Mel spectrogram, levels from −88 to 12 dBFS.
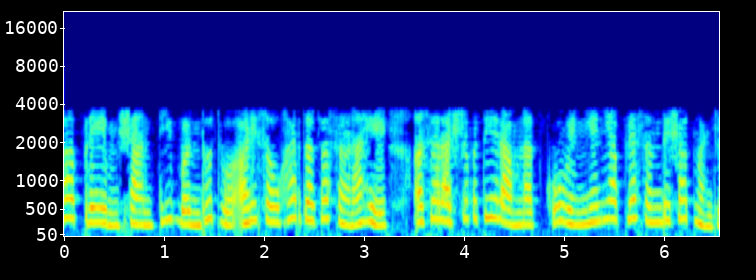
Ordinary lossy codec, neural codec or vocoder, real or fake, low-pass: none; vocoder, 22.05 kHz, 80 mel bands, WaveNeXt; fake; 3.6 kHz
